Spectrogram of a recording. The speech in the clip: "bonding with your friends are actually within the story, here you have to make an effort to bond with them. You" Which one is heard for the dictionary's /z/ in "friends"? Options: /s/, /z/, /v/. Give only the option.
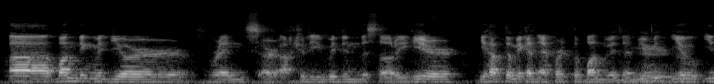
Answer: /s/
